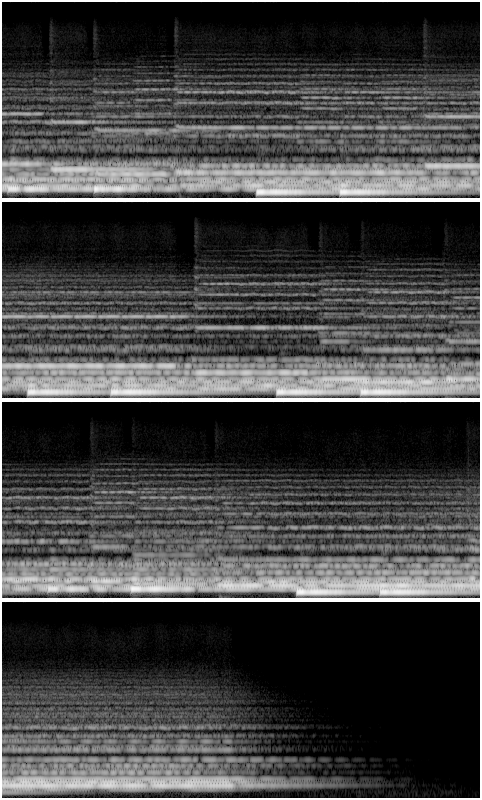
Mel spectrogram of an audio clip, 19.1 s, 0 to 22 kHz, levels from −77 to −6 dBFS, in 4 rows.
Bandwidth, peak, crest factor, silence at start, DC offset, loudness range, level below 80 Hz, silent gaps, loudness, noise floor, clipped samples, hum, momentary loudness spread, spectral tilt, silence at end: 11 kHz; -4 dBFS; 14 dB; 0 s; under 0.1%; 4 LU; -64 dBFS; none; -19 LUFS; -68 dBFS; under 0.1%; none; 7 LU; -8 dB/octave; 1.7 s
